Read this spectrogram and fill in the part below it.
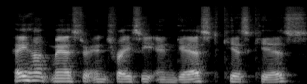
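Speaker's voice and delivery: ordinary delivery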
